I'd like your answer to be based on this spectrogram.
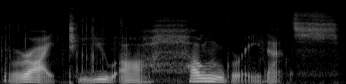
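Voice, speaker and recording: A man playing a polite, harried would-be businessman chairing a meeting in a soft-spoken, halting ASMR roleplay. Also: lowish voice, wildly swooping pitch, vocal fry, full character voice. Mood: patient, bemused. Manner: hesitant, halting, politely patient.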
